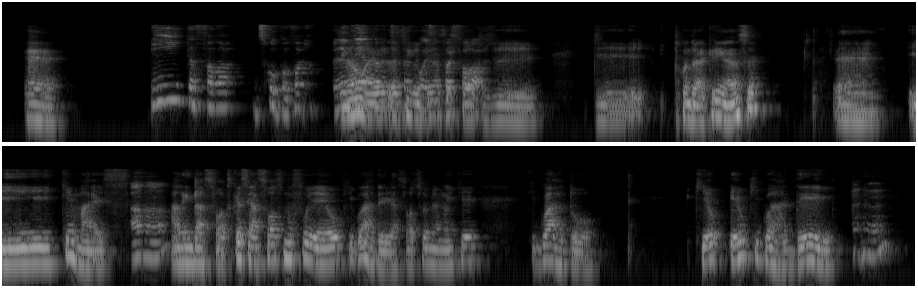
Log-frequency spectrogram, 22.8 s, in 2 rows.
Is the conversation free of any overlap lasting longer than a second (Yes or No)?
No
